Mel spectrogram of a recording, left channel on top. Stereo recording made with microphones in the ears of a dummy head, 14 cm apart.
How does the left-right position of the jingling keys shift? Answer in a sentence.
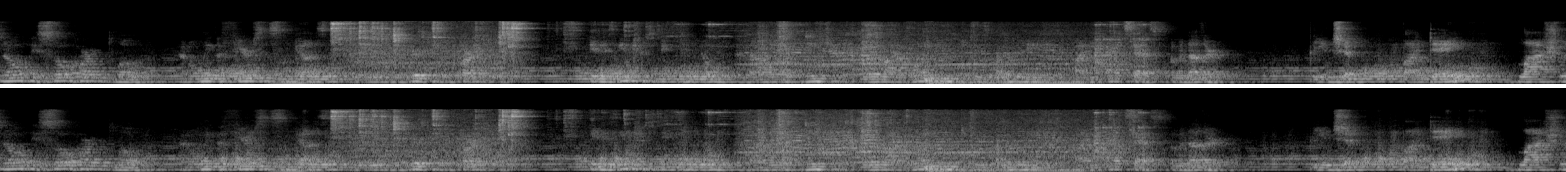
In this clip you hear the jingling keys go from the left side to the right.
